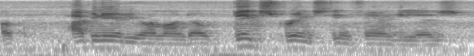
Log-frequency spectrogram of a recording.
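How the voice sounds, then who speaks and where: A man's voice: on the low side, brisk, pushed and bright. Young guy rambling on his podcast, upbeat, bit of echo and faint hiss. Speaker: podcast host. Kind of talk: casual family podcast chat. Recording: echoey room with faint noise.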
